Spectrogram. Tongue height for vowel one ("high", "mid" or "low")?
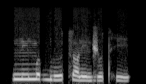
high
